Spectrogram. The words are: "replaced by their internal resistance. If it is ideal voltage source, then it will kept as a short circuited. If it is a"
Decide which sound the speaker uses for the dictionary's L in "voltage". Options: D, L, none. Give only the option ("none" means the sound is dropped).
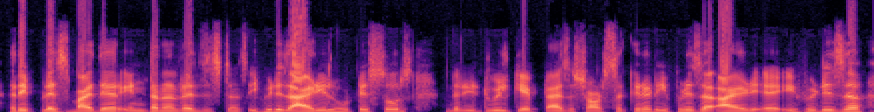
none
